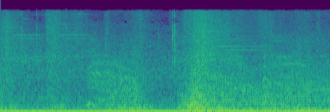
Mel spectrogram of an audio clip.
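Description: A heavy blast booms and crackles.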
